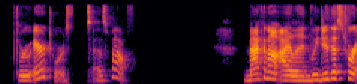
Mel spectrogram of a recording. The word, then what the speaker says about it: Mackinac: Mackinac Island, let's say it together, Mackinac Island, not Mackinac, but Mackinac Island, and it's spelled just like you see it here. There's no K at the end.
